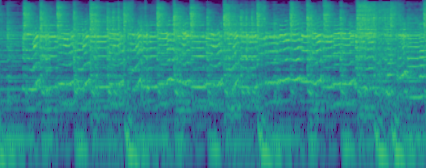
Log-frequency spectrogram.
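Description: Loud amplified live dance music from a keyboard synthesizer, with a steady bass beat and a fast, wavering, ornamented melody in a violin-like voice.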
